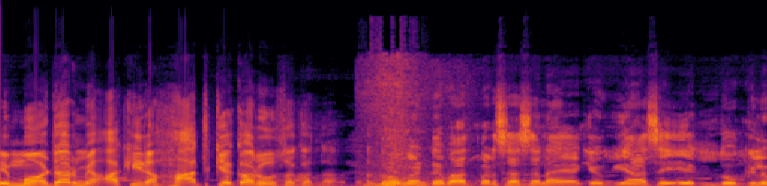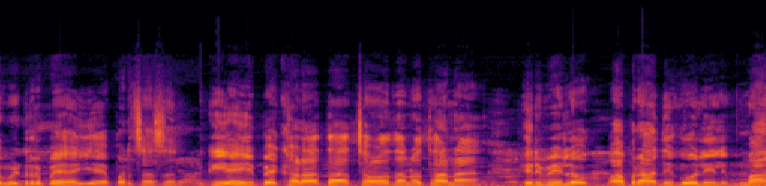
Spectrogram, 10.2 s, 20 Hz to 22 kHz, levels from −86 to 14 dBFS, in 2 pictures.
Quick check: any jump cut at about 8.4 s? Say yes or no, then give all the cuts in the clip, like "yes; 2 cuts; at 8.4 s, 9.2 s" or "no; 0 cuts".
no; 2 cuts; at 2.3 s, 6.5 s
